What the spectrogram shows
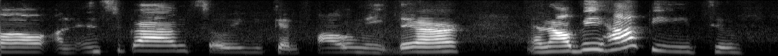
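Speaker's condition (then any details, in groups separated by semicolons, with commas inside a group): Mild cerebral palsy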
